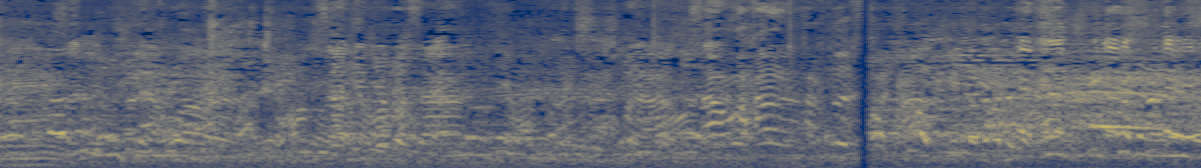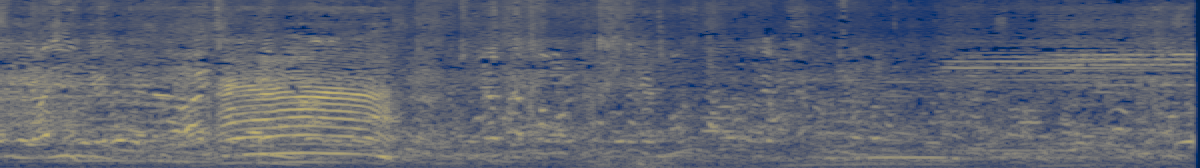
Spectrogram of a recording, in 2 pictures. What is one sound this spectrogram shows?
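Several men talk loudly and over one another in a crowd outdoors.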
